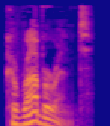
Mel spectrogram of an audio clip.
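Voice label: "corroborant", British English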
